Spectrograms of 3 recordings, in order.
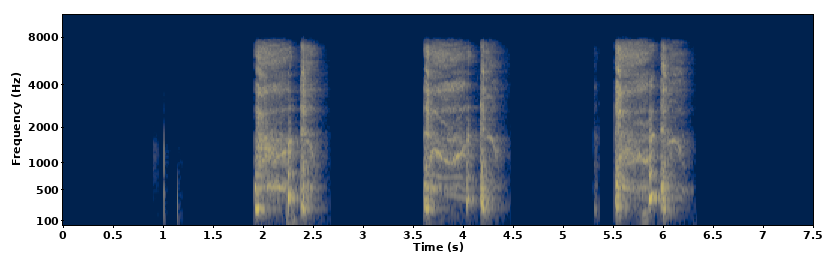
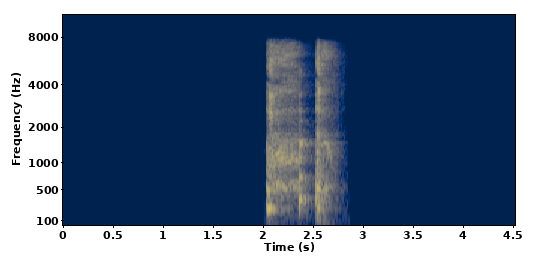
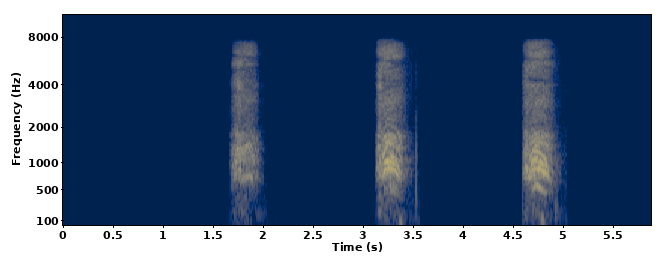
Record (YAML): three_cough_length: 7.5 s
three_cough_amplitude: 28755
three_cough_signal_mean_std_ratio: 0.36
cough_length: 4.5 s
cough_amplitude: 27918
cough_signal_mean_std_ratio: 0.26
exhalation_length: 5.9 s
exhalation_amplitude: 16575
exhalation_signal_mean_std_ratio: 0.27
survey_phase: beta (2021-08-13 to 2022-03-07)
age: 18-44
gender: Female
wearing_mask: 'No'
symptom_runny_or_blocked_nose: true
symptom_sore_throat: true
symptom_fatigue: true
smoker_status: Never smoked
respiratory_condition_asthma: false
respiratory_condition_other: false
recruitment_source: REACT
submission_delay: 3 days
covid_test_result: Negative
covid_test_method: RT-qPCR
influenza_a_test_result: Negative
influenza_b_test_result: Negative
